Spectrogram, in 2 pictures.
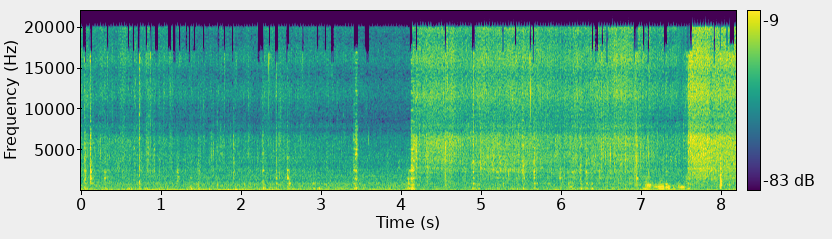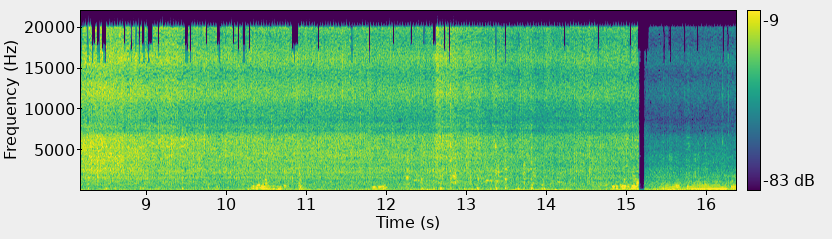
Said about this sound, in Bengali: শুকনো লঙ্কা, আদি কাটা ভাজা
